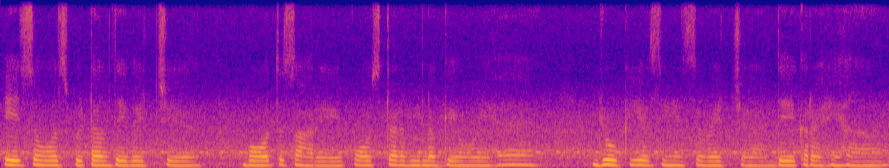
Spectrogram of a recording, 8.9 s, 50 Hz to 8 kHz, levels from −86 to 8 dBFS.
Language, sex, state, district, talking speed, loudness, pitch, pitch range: Punjabi, female, Punjab, Kapurthala, 120 wpm, -18 LUFS, 210 Hz, 205-220 Hz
